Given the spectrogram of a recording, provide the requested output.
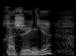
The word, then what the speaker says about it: хожение: то там это слово зарегистрировано только с ударением на втором слоге, хожение, и, следовательно, нет никаких оснований называть эту книгу «Хожение за три моря».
